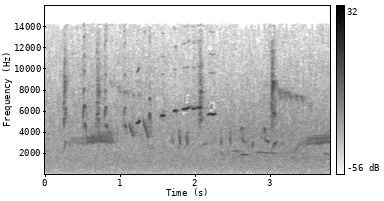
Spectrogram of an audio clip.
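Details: High, squeaky chirping from a grey fantail: a quick cluster of sharp thin notes in the middle, with a few faint tinny calls before and a softer buzzy note at the close, over hiss.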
